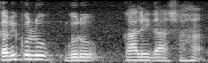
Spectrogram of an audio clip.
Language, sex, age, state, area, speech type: Sanskrit, male, 18-30, Rajasthan, rural, spontaneous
